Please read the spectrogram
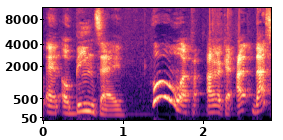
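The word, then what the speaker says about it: Obinze: wrote this down with phonetics to make sure pronounce it correctly which is FML loop and Oh beam say whoa okay that's correct cuz I listened to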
